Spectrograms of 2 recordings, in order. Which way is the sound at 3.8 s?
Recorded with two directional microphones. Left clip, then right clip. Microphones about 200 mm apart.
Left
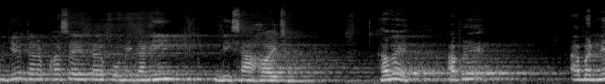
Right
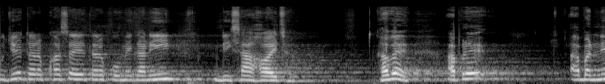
80° right.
